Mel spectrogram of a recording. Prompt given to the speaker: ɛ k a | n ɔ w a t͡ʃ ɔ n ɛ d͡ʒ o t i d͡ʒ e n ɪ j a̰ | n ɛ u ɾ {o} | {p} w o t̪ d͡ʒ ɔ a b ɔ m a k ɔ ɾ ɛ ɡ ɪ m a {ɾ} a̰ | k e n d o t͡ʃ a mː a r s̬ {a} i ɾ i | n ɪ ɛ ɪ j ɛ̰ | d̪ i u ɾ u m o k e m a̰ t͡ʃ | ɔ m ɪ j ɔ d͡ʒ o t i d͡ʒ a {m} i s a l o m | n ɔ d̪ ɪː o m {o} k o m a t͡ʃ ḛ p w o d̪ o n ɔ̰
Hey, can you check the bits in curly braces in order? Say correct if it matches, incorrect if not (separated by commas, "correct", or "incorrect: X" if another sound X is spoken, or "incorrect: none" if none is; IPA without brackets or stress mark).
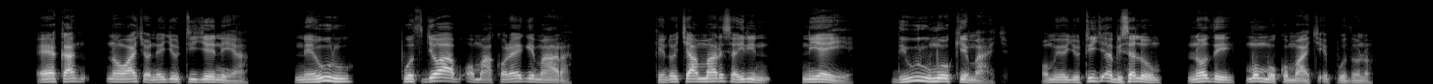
incorrect: u, correct, correct, correct, incorrect: b, correct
